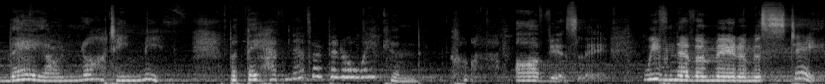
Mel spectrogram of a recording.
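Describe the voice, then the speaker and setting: In a put-on character voice at middle pitch, the speaker goes fairly slowly with long, frequent pauses, with slight echo and clear background noise. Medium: audio drama.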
